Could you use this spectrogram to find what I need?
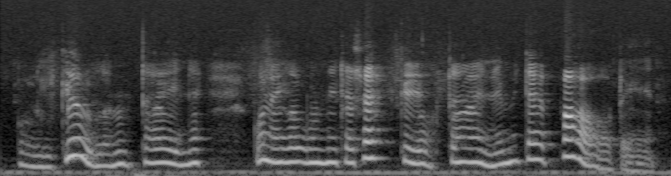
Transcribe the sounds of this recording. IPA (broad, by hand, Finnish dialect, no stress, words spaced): oli kylːæ mutːɑ ei ne kun ei olːun niːtæ sæhkøjohtojɑ ei ne mitæːp pɑhɑː teheny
